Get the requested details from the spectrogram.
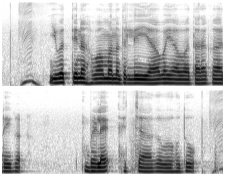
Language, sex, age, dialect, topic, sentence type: Kannada, male, 18-24, Coastal/Dakshin, agriculture, question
